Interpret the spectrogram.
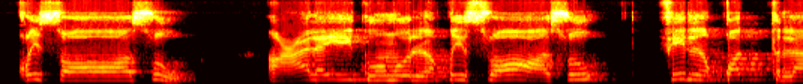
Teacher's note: یہاں پر بھی کچھ الفاظ ایسے ہیں جو مشکل ہیں. صاد ہے، یہاں پر تینوں حرف جو ہے وہ حروف مستعلیہ میں سے ہیں، قاف صاد پھر صاد. ان کو پر پڑھنا ہے، باریک نہیں پڑھنا، موٹا پڑھنا ہے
